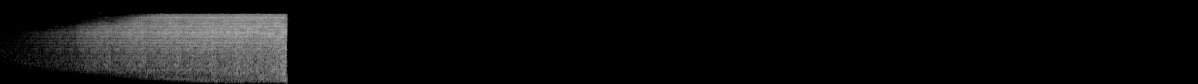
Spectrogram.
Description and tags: Rev Cymb 29
Reverse cymbals
Digital Zero
cymbals, metal, reverse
